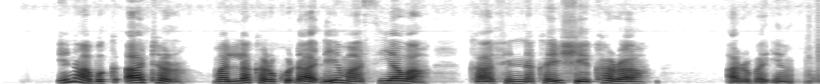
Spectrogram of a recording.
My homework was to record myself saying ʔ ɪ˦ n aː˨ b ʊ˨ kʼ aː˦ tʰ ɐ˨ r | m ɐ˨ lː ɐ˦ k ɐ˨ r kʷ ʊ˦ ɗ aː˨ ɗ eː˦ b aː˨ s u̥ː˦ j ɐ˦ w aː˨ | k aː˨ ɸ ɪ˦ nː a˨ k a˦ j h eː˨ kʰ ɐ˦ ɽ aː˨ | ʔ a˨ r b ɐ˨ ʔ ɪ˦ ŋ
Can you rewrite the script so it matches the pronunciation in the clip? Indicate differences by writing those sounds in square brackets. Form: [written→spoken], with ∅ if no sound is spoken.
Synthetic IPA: ʔ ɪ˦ n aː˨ b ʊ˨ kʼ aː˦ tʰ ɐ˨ r | m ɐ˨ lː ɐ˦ k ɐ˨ r kʷ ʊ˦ ɗ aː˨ ɗ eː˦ [b→m] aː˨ s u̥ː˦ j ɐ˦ w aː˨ | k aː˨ ɸ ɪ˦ nː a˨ k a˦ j [h→ʃ] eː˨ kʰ ɐ˦ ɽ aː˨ | ʔ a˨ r b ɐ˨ ʔ ɪ˦ ŋ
